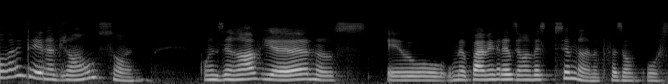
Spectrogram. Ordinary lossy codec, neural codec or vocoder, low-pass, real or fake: none; codec, 16 kHz, 1 kbps, FunCodec, trained on LibriTTS, 50 frames a second; 7.2 kHz; fake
